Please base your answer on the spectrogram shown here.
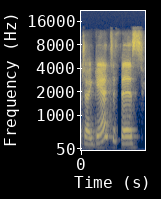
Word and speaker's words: Gigantopithecus: I wasn't reading it as a soft PH. I was reading it as a hard P. I was like, this cannot be right. but Gigantopithecus, who held the title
